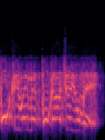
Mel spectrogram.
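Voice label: Serbian aircraft damaged mood high, speech; War Thunder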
